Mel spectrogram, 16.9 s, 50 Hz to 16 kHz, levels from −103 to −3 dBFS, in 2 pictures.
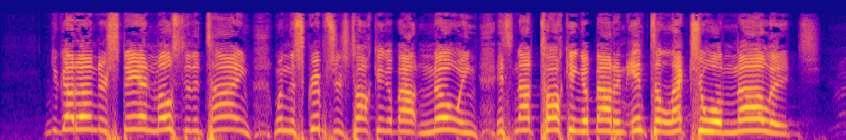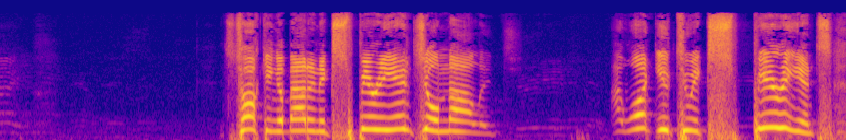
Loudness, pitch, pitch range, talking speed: -15 LUFS, 295 Hz, 270-325 Hz, 110 wpm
